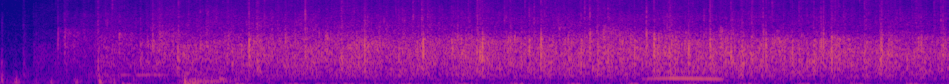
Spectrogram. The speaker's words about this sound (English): Let's have a round of applause for all of our volunteers who participate here at Liberty.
